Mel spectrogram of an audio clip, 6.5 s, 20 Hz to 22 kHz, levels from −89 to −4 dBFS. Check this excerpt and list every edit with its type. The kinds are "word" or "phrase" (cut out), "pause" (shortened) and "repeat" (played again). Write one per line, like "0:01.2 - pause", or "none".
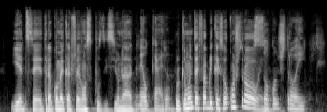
none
